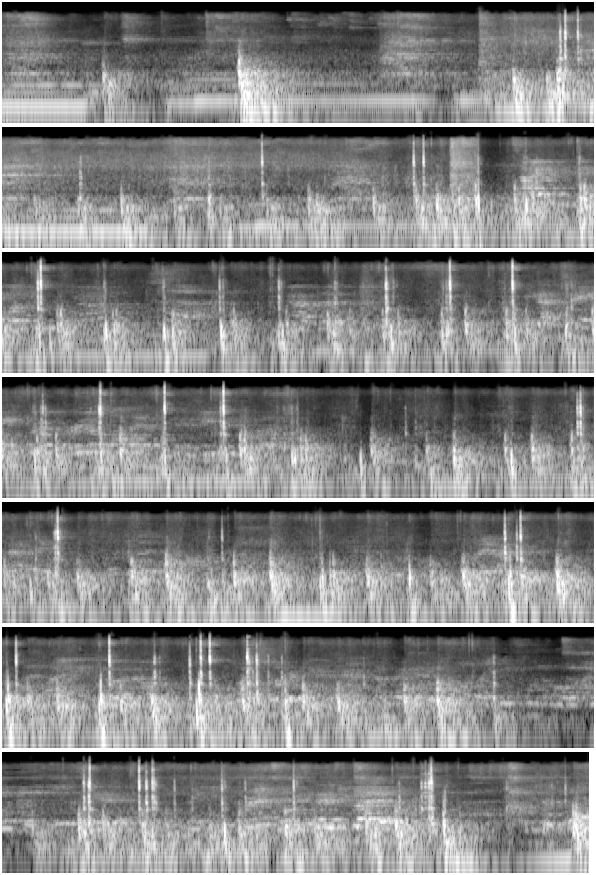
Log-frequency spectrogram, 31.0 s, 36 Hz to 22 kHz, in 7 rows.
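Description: Thick battle rope being whipped in waves, slapping the carpeted floor in a fast, irregular run of many slaps a second. The slapping eases off briefly about 26 seconds in, then picks up again.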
